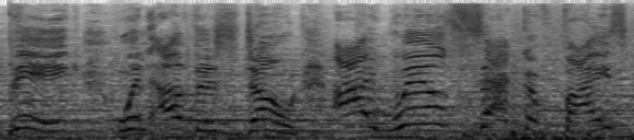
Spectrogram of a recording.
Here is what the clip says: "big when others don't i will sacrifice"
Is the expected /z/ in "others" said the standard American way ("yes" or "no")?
yes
